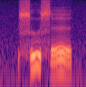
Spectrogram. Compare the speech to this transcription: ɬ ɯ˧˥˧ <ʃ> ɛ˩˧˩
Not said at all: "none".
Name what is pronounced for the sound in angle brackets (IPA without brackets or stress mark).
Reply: ɬ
